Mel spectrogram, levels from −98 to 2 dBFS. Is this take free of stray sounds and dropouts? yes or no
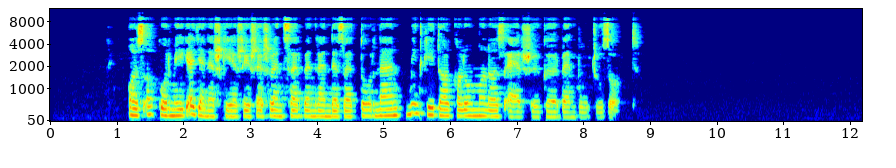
yes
